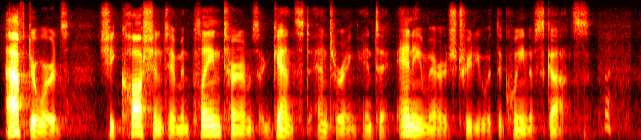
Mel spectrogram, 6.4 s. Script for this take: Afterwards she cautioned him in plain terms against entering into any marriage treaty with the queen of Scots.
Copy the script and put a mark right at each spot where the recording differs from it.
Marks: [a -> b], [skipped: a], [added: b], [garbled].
Afterwards she cautioned him in plain terms against entering into any marriage treaty with the queen of Scots.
